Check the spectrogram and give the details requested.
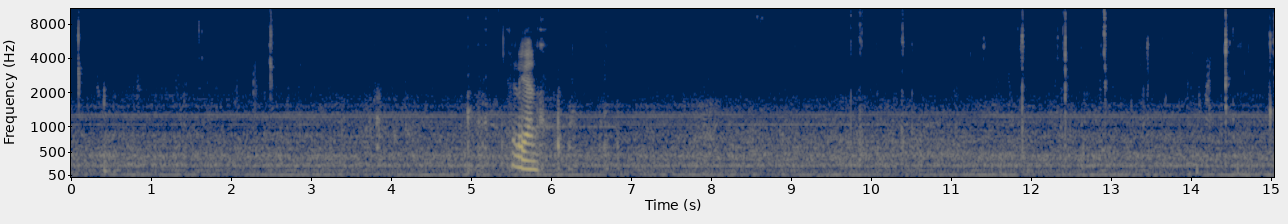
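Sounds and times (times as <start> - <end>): steady background hum: 0.0 - 15.0
person chewing noodles: 1.3 - 3.0, 8.5 - 15.0.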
